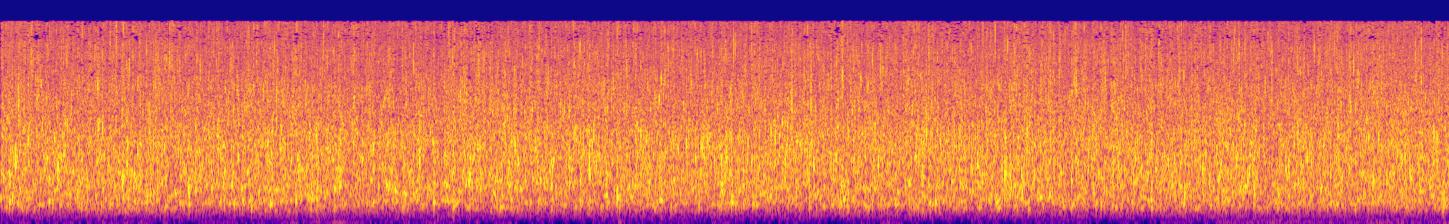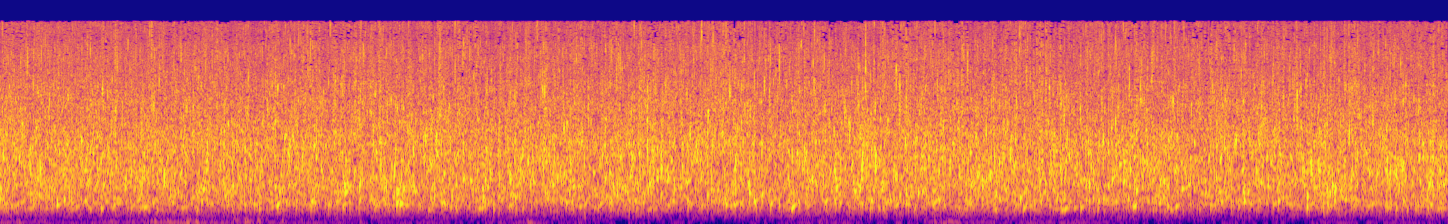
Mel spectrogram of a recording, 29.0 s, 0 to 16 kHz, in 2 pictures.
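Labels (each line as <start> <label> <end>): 0.0 A relaxing sound of water trickling. 29.0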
